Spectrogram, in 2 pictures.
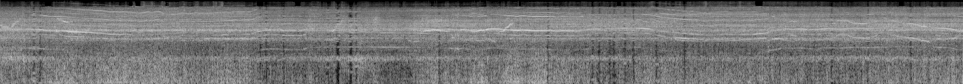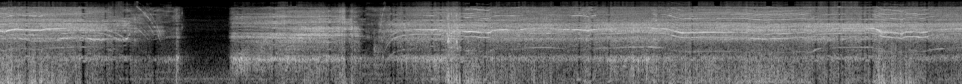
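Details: Upper second molar sectioned with a diamond bur before immediate implant placement, roots fused like a single root: continuous high-pitched dental drill whine with water spray and a brief pause as it cuts the tooth.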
